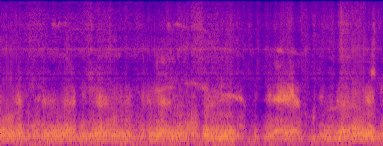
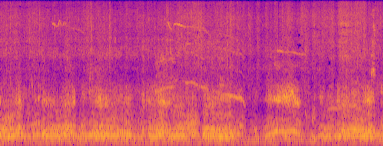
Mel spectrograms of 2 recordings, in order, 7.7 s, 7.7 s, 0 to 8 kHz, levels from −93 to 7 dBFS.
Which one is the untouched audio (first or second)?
second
